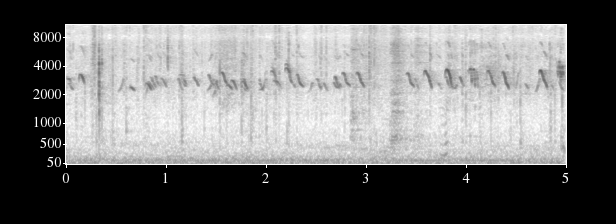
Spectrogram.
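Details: Chickens with a murgi hen, colour chickens, producing dense runs of short downward-slurred chirps, several birds overlapping almost without pause, over a persistent deep rumble.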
